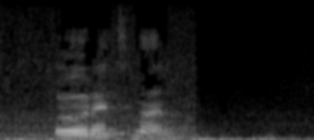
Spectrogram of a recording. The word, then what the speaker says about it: öğretmen: You just make the vowel longer and it's perfectly acceptable. Öğretmen.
